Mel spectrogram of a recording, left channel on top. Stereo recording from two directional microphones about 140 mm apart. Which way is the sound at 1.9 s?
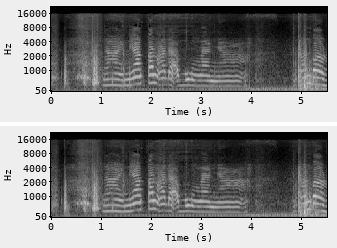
5° left (ahead or behind).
